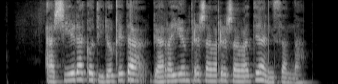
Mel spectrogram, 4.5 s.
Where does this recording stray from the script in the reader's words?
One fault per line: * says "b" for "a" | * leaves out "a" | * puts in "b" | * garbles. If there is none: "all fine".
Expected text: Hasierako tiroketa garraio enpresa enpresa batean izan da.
all fine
